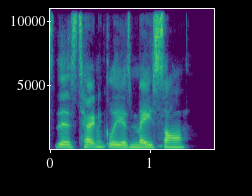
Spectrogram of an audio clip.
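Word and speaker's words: Macon: Listen, y'all know the way to pronounce this technically is Mason, like Mason.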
